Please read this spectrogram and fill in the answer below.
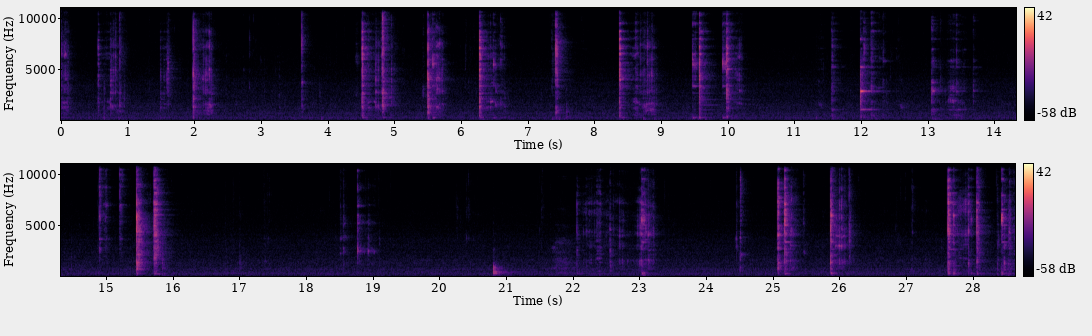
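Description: Metal spoon and fork clinking and scraping against a plate, in many irregular sharp clicks with short pauses between. A few strikes ring briefly.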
